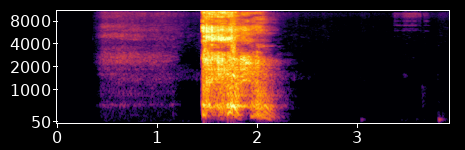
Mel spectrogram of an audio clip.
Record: {"cough_length": "3.9 s", "cough_amplitude": 32025, "cough_signal_mean_std_ratio": 0.32, "survey_phase": "beta (2021-08-13 to 2022-03-07)", "age": "65+", "gender": "Male", "wearing_mask": "No", "symptom_cough_any": true, "symptom_new_continuous_cough": true, "symptom_runny_or_blocked_nose": true, "symptom_shortness_of_breath": true, "symptom_fatigue": true, "symptom_headache": true, "symptom_change_to_sense_of_smell_or_taste": true, "symptom_loss_of_taste": true, "symptom_onset": "6 days", "smoker_status": "Never smoked", "respiratory_condition_asthma": false, "respiratory_condition_other": false, "recruitment_source": "Test and Trace", "submission_delay": "2 days", "covid_test_result": "Positive", "covid_test_method": "RT-qPCR", "covid_ct_value": 15.4, "covid_ct_gene": "ORF1ab gene", "covid_ct_mean": 15.6, "covid_viral_load": "7600000 copies/ml", "covid_viral_load_category": "High viral load (>1M copies/ml)"}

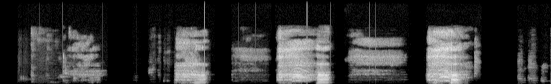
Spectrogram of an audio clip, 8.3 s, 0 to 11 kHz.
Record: {"exhalation_length": "8.3 s", "exhalation_amplitude": 27721, "exhalation_signal_mean_std_ratio": 0.35, "survey_phase": "beta (2021-08-13 to 2022-03-07)", "age": "18-44", "gender": "Male", "wearing_mask": "No", "symptom_none": true, "smoker_status": "Current smoker (1 to 10 cigarettes per day)", "respiratory_condition_asthma": false, "respiratory_condition_other": false, "recruitment_source": "REACT", "submission_delay": "2 days", "covid_test_result": "Negative", "covid_test_method": "RT-qPCR", "influenza_a_test_result": "Negative", "influenza_b_test_result": "Negative"}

